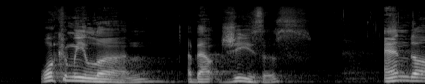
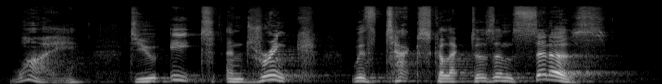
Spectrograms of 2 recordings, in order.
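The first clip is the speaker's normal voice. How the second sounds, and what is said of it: Put-on English accent. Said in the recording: “I'd like to throw in a little bit of extra English accent there.”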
